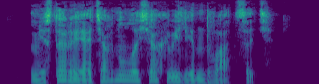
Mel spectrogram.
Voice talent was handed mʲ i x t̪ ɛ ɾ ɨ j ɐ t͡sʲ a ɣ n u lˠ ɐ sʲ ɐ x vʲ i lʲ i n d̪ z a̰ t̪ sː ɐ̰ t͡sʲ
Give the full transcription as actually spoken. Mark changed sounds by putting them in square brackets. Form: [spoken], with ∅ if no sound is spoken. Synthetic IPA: mʲ i [s] t̪ ɛ ɾ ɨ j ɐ t͡sʲ a ɣ n u lˠ ɐ sʲ ɐ x vʲ i lʲ i n d̪ [v] a̰ t̪ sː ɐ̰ t͡sʲ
